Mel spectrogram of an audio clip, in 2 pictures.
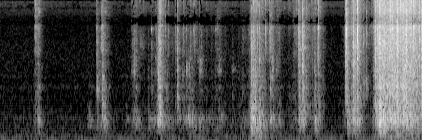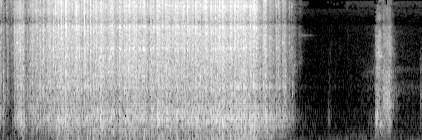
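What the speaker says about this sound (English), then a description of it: "now we're going to knit across" A domestic knitting machine carriage pushed across a row of a balaclava: scattered clicks and taps, then a long rattling, clattering sweep for about five seconds that stops abruptly, followed by a final brief clack.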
